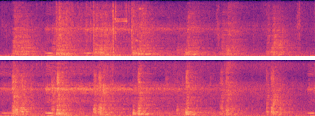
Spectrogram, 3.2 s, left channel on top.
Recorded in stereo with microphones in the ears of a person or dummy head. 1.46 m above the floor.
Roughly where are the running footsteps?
Right.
